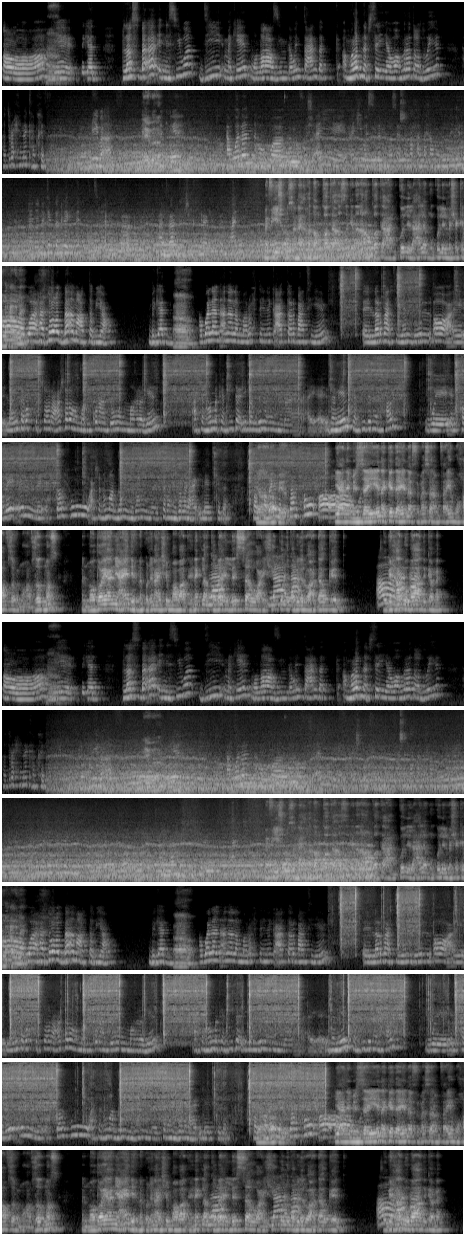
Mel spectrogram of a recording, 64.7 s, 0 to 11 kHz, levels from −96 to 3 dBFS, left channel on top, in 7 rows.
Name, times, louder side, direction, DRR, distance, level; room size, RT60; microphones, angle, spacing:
voice 1, 0.0-1.9 2.4-8.8 9.4-10.1 11.0-11.5 12.0-12.9 13.7-18.5 19.0-23.4 23.9-24.4 27.7-29.9 30.7-31.2 31.7-34.3 34.9-40.2 40.8-44.9 45.4-50.7 51.2-53.6 59.5-59.9 60.7-61.5 62.9-63.8, left 4 dB, 90° left, 1.0 m, -40 dB
sound 1, 10.1-25.9, equal, 75° right, 1.7 m, -37 dB
voice 2, 12.0-12.9 23.7-28.1 31.1-31.5 51.3-51.9 52.9-56.5 57.0-62.2 63.1-64.2, left 2 dB, 35° left, 1.1 m, -35 dB
sound 2, 34.5-34.9 35.3-36.4 36.7-37.8 38.1-39.4 39.8-41.1 41.4-42.9 43.5-47.4 47.7-50.0 50.3-52.7, right 11 dB, 45° right, 0.4 m, -34 dB
4.6 x 4.5 x 4.8 m
head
